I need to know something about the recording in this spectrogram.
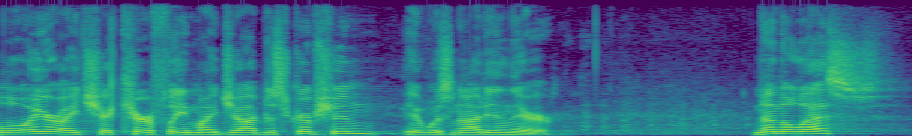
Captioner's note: laughter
